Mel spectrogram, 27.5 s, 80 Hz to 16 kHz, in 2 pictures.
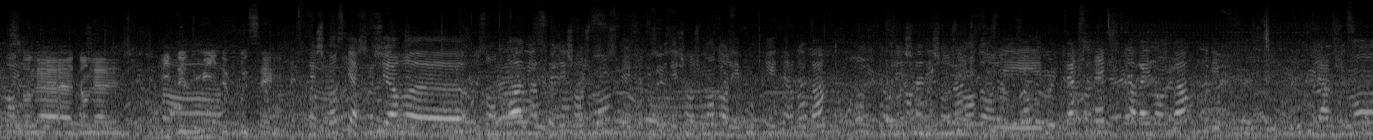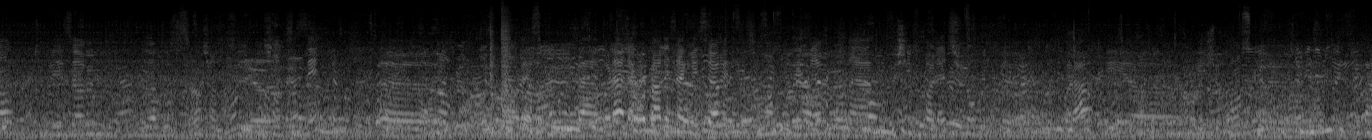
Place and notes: Place de l'Albertine, Bruxelles, Belgium - Balance ton bar demonstration
Demontstration to boycott bars and discos and denounce drug-related sexual abuse in them.
There have been a lot of testimonies along the evening, in this recording you can hear some journalists making interviews of participants.
Tech Note : Sony PCM-D100 internal microphones.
